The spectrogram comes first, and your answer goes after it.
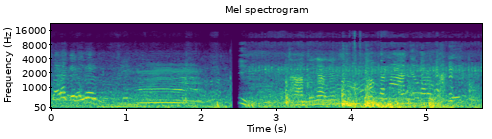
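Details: One sustained harmonic moo from cattle leaving a truck in Indonesia sounds between one and two seconds. A brief cut follows, then clattering, shuffling noise with fainter calls.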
